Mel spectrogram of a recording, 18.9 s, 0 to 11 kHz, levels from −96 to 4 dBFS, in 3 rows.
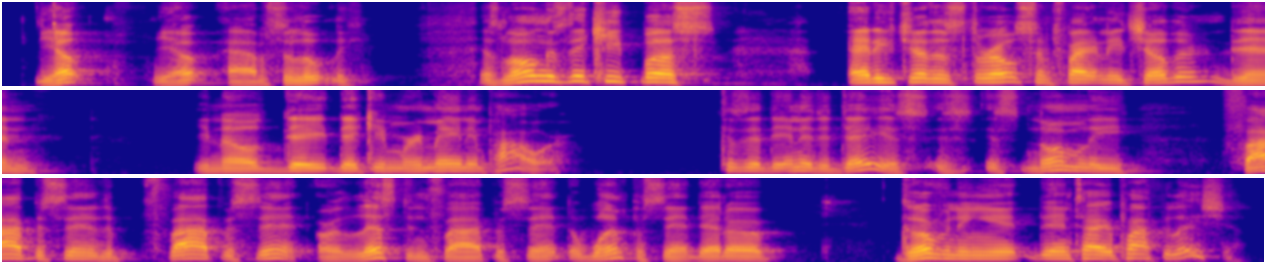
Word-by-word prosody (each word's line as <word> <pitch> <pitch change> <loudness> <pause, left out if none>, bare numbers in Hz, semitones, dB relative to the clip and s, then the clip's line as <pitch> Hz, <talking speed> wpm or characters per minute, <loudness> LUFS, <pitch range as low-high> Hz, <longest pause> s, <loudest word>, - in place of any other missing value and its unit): Yep, - - +3 0.2
yep, - - -3
absolutely. 100 +2 -4 0.6
As 120 0 -7
long 205 +8 +7
as 195 -2 +3
they 205 -1 +5
keep 190 -3 0
us 165 -3 +7 0.7
at 150 +2 +7
each 155 +1 0
other's 155 -3 +2
throats 165 +1 +4
and 140 -5 -7
fighting 145 -2 +4
each 135 +1 -1
other, 185 +7 0
then, 115 -4 -4 0.8
you 120 - -12
know, 120 0 -1
they 130 +3 +2
they 130 0 -1
can 130 -1 -7
remain 135 +2 -3
in 135 - -7
power. - - -9 0.7
'Cause 140 -1 -9
at 135 -2 -3
the 130 - -4
end 140 +2 -3
of 140 - -1
the 120 - -7
day, - - -1
it's 105 - -6
it's 110 +5 -15
it's 125 -2 -13
normally 130 -4 -4 0.4
5% 135 -4 +1
of 120 - -8
the 115 0 -12
5%, 145 +1 0
or 110 0 -5
less 110 +4 +1
than 110 -5 -12
5%, 105 +3 -4
the 115 - -9
1% 115 - -5
that 115 +2 -1
are 120 -2 0 0.7
governing 145 0 +4
the 140 0 +1
e - - -3
the 145 0 -1
entire 145 0 +3
population. 165 -3 -4
135 Hz, 175 wpm, -20 LUFS, 115-150 Hz, 0.8 s, long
